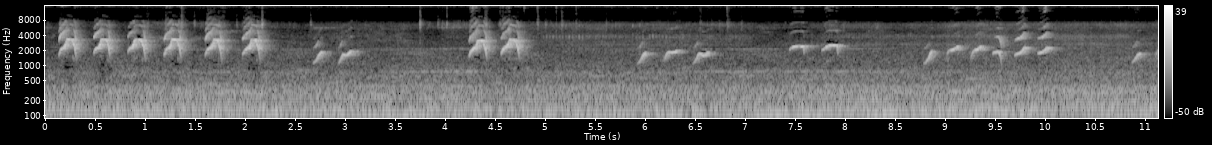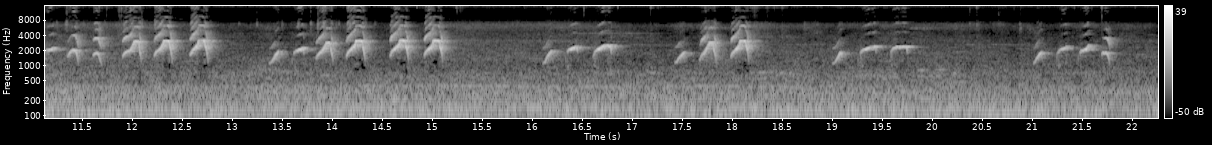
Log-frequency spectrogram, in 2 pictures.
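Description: Indian ringneck parakeets calling: short, sharp, upward-sweeping chirps in quick runs of three to six, with pauses of a second or two between runs.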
